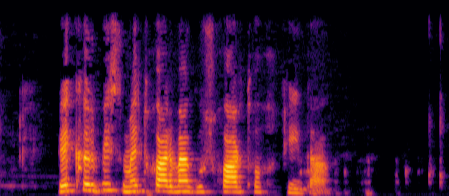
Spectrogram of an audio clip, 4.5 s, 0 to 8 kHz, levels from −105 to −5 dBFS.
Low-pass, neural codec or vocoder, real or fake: 7.2 kHz; none; real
